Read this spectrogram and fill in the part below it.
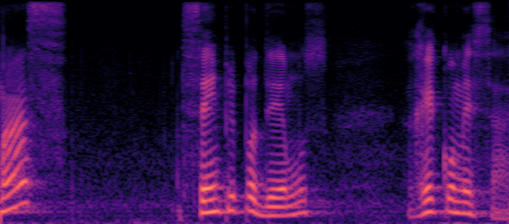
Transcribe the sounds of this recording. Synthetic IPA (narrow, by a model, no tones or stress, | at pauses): mɐs | ẽmpɾɪpod̪ẽmʊs | ʁekõmesa̰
